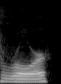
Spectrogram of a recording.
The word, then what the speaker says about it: RRR: i don't think that's what it's called it's pronounced roar two hours and twenty minutes on the everything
